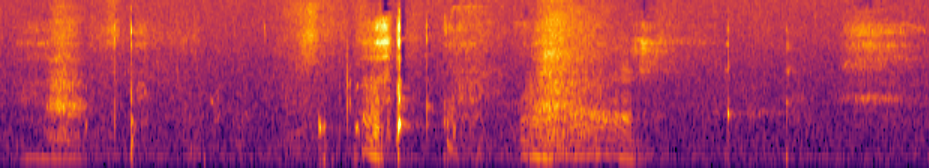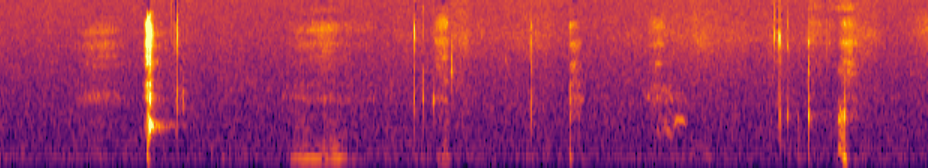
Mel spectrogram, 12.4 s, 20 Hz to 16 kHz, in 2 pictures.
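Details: 4-day-old newborn boy's hiccups: sharp little hiccup clicks, roughly a dozen a minute, each followed by a soft grunt or whimper; ordinary newborn hiccups.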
